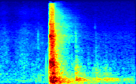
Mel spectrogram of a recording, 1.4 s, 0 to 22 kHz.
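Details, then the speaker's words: 1969 Dodge Coronet 500 sedan, driver-side rear door closing normally. A single clean, solid thump of the latch hitting the striker, with no extra clunk or rattle. "That's the noise you want to hear. Just the sound of the latch going. That's all you want to hear."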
